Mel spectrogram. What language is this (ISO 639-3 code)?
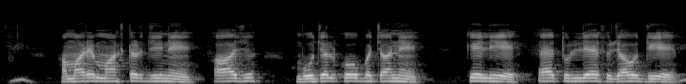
hin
